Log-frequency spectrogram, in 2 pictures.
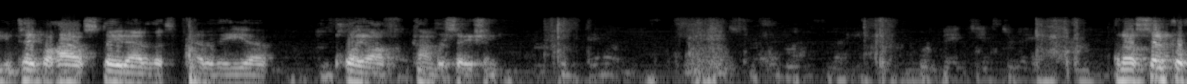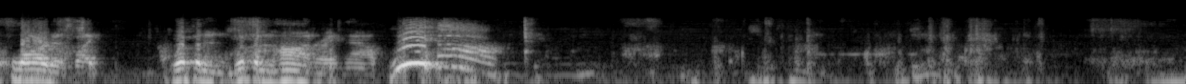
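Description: A cardboard box rustles and scrapes as hands handle and open it.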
